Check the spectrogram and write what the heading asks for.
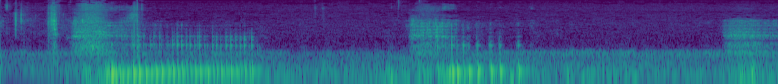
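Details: Lion: deep, forceful nasal blasts, a few explosive bursts with low rumbling between them; sneezing.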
